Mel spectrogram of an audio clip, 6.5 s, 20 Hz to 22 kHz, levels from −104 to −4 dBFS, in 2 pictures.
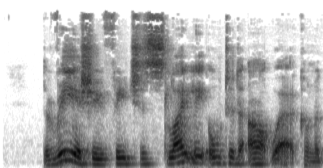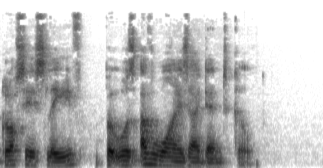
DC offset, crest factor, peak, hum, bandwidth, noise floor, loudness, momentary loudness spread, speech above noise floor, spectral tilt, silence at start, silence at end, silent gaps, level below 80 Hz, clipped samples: under 0.1%; 16 dB; -2 dBFS; none; 16 kHz; -78 dBFS; -17 LUFS; 10 LU; 61 dB; -4 dB/octave; 0.45 s; 0.7 s; none; -56 dBFS; under 0.1%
